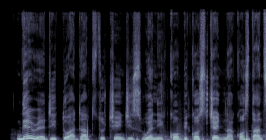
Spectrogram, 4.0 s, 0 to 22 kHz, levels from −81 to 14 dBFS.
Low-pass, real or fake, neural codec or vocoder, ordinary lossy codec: none; fake; vocoder, 48 kHz, 128 mel bands, Vocos; none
